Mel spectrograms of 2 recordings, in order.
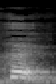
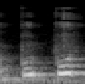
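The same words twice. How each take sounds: First: "put" with short relaxed vowel near "ư"; English "put", vowel loosened toward "ư"; correct put. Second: "put" with a tight Vietnamese "u"; higher, clipped Vietnamese-style "put"; mispronounced put. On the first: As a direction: say "put" as lax "pʊt". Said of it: "mà nó là âm ư". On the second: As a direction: say "put put" wrongly like "pút". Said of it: "Âm này là âm u ngắn". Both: Shown as a demonstration.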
